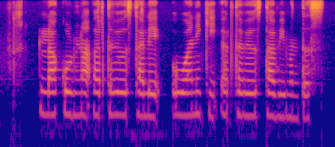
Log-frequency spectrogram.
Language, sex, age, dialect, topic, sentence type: Marathi, female, 18-24, Northern Konkan, agriculture, statement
